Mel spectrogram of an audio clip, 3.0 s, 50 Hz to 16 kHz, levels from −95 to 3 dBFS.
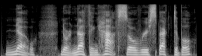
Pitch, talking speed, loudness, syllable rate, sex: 150 Hz, 120 wpm, -19 LUFS, 4.1 syllables/s, female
